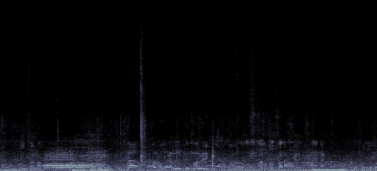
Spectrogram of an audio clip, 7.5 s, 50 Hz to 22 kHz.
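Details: At Ambari market in Dinajpur on 29 April 2024, an improved-breed dairy cow with a calf gives a falling, drawn-out moo. A second low, level moo follows a few seconds later, under ongoing market voices.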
